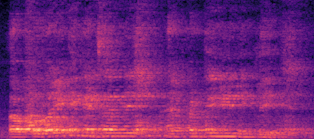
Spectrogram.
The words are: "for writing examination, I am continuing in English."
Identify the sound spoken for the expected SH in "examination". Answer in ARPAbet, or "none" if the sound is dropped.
SH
